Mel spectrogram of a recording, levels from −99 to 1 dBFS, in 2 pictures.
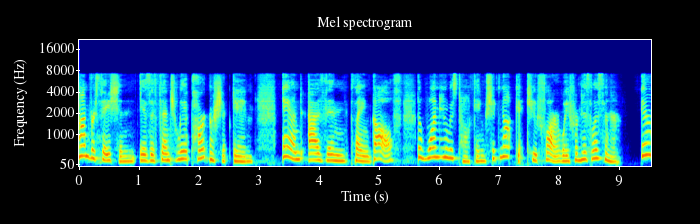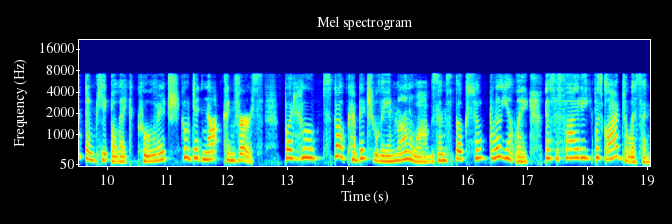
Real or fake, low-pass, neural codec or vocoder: fake; 7.2 kHz; codec, 44.1 kHz, 2.6 kbps, SNAC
